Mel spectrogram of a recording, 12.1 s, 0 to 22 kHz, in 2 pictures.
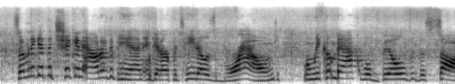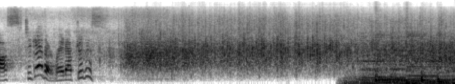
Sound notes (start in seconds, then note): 7.7 audience applauding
